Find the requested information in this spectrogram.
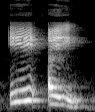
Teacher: ए ऐ, इन दोनों का उच्चारण स्थान कंठ और तालु है। देख लीजिए, कंठ और तालु दोनों को इनका उच्चारण स्थान इसलिए बताया गया कि आ और ई दोनों के संयोग से ए वर्ण बनता है, इसीलिए इन्हें संयुक्त स्वर भी कहते हैं।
